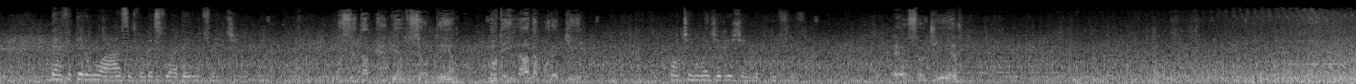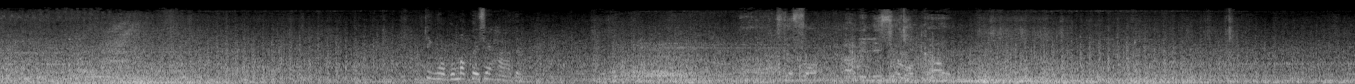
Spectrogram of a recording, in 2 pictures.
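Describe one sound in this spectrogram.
An engine rumbles steadily as a truck drives.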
